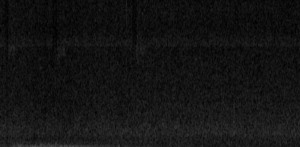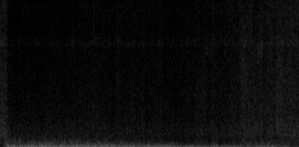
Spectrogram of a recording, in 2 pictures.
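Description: Rain pours heavily with rolling thunder in the video game The Pillars of the Earth; a lighter downpour hiss suddenly gives way to a much louder, deeper rumbling storm halfway through.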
